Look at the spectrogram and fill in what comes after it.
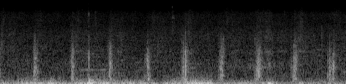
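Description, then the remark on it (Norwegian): Steady jogging footsteps, about ten soft thuds in an even running rhythm over a low rumbling background, with no talking, as people run toward a place called Kilden, by a hill up toward Ødøya. “Eh, så vi springer bort mot noe som heter Kilden.”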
